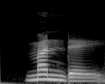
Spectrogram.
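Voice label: "Monday", English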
